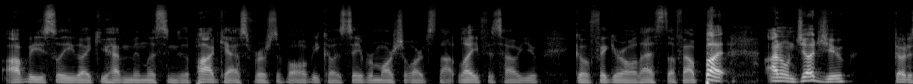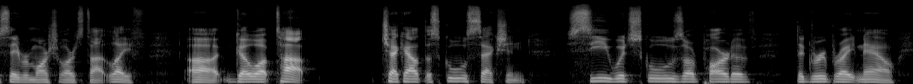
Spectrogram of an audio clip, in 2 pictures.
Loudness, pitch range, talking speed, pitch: -27 LUFS, 100-125 Hz, 185 wpm, 110 Hz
